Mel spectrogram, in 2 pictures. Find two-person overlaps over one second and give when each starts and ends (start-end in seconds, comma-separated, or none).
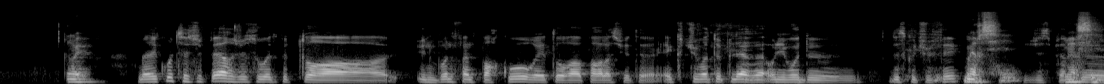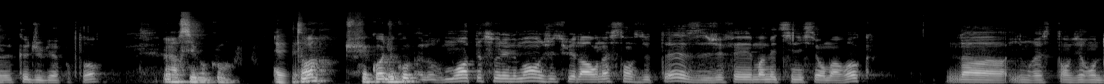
none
